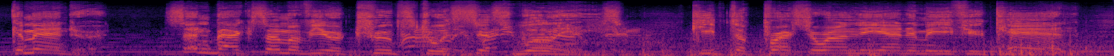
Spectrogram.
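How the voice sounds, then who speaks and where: High-pitched, commanding military general. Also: male voice, lively intonation, brisk, music in the background. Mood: urgent commanding. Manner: commanding, emphatic. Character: gung-ho, authoritative American general giving battle orders. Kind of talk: military strategy game voice acting.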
